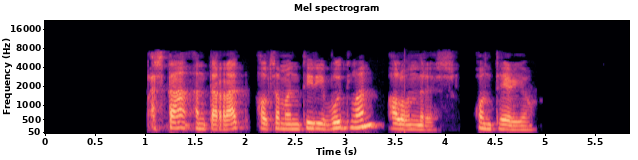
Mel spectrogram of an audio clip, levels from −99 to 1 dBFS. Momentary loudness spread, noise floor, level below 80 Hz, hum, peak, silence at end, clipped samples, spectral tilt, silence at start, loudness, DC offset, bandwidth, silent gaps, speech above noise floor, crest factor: 11 LU; under -90 dBFS; -60 dBFS; none; -2 dBFS; 0.95 s; under 0.1%; -5.5 dB/octave; 1 s; -18 LUFS; under 0.1%; 7.6 kHz; 2.06-2.10 s, 4.15-4.28 s; over 72 dB; 18 dB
